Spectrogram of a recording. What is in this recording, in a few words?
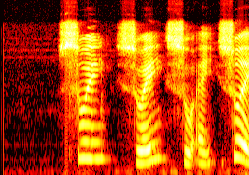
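"Sui", chinese syllable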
